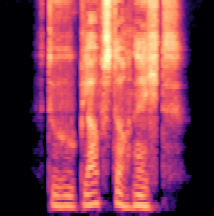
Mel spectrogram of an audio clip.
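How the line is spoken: Quiet. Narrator (German): sagte sie schließlich leise

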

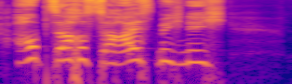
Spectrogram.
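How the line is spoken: Panting. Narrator (German): keuchte Hotzenplotz

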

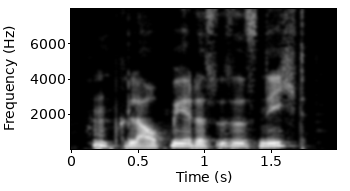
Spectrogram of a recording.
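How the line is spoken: Laughing reply. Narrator (German): erwiderte der Wirt und lachte

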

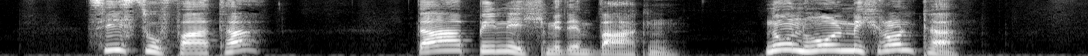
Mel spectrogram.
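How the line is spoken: Calling out. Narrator (German): rief er ihm zu

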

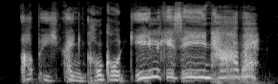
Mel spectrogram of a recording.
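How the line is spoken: Furious serpent voice. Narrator (German): fragte die doppelt gescheckte, klappernde Riesenschlange mit fürchterlich wütender Stimme

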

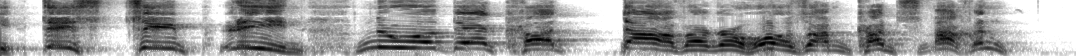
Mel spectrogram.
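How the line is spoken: Shouting. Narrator (German): Er schrie

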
